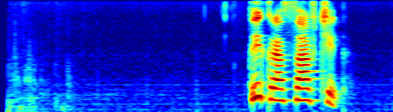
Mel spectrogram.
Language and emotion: Russian, positive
